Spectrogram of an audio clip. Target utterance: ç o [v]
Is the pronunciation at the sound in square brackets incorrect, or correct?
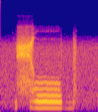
incorrect: b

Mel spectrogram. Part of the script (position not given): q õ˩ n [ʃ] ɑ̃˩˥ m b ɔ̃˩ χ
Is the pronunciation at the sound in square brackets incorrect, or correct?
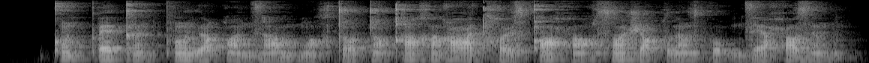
incorrect: z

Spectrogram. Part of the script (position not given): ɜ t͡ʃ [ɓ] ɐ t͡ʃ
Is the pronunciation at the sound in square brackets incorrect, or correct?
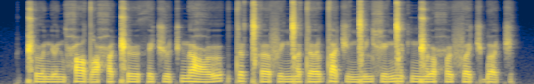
correct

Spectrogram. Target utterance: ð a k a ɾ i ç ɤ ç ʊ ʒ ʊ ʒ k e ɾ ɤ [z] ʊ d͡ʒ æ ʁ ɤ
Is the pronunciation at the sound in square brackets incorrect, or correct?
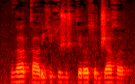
incorrect: ɬ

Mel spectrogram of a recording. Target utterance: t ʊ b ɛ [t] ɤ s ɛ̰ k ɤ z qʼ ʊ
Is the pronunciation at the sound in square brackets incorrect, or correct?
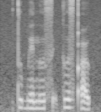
incorrect: n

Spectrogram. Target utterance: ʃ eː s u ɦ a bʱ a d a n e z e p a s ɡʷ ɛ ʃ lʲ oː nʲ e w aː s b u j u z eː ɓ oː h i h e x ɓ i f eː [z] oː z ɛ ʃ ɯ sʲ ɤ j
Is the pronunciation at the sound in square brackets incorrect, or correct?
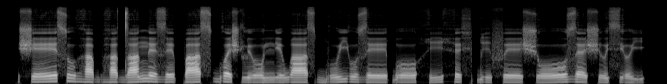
incorrect: ʃ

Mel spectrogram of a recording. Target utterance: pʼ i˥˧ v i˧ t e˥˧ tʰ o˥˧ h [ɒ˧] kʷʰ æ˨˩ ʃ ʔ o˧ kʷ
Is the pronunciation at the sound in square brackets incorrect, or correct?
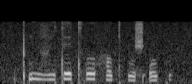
correct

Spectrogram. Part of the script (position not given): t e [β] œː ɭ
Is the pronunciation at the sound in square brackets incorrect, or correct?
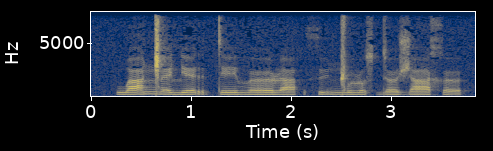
correct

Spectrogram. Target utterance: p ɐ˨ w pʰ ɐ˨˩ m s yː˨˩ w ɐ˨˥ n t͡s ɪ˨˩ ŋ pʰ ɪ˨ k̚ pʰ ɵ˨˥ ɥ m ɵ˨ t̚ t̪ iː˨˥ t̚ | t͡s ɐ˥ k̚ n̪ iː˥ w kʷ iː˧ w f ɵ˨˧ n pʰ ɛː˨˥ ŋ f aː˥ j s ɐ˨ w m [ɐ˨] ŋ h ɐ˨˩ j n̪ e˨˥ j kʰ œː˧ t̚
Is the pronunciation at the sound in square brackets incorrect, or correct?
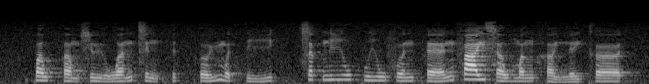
correct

